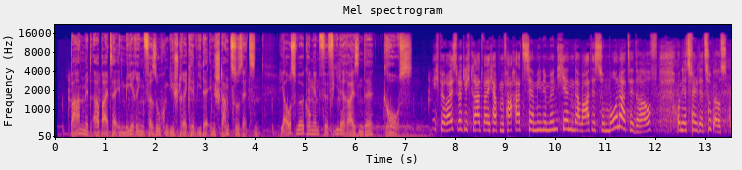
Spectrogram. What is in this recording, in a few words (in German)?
TV Nachrichtenbeitrag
